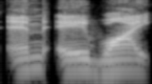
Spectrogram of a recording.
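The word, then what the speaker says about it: Maye: M A Y E his last name, but his pronunciate the pronunciation guide says his last name is May.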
